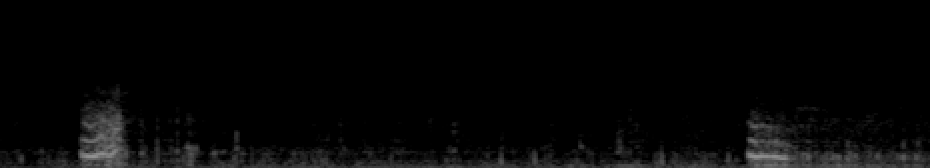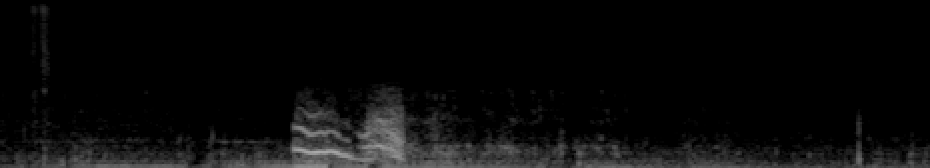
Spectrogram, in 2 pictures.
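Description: A sleeping Chihuahua snores in short, raspy bursts every few seconds over a low steady rumble.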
